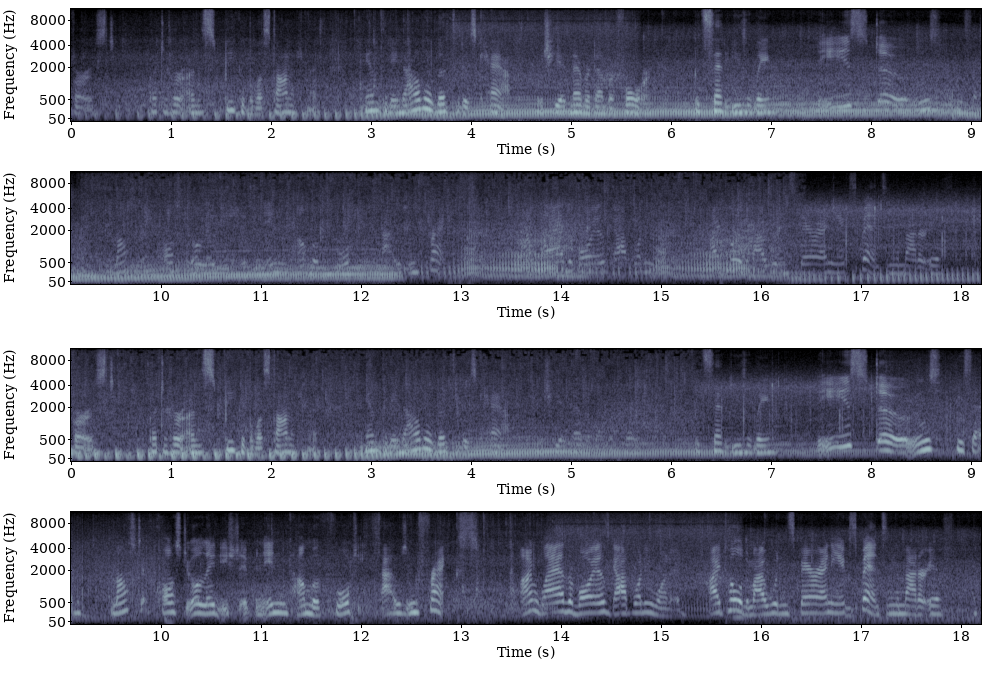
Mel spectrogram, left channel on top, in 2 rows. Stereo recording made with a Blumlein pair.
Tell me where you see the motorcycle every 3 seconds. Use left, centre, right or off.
right, centre, left, left, left, left.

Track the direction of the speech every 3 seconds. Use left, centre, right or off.
centre, left, centre, right, right, right.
